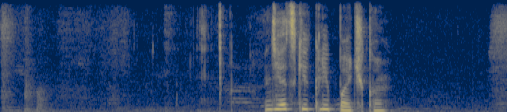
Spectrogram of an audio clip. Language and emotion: Russian, neutral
